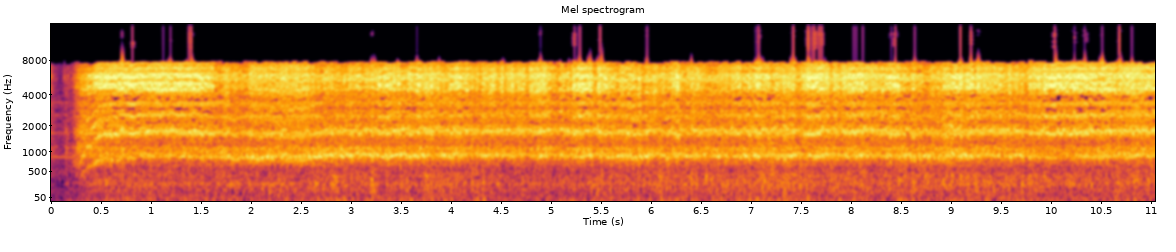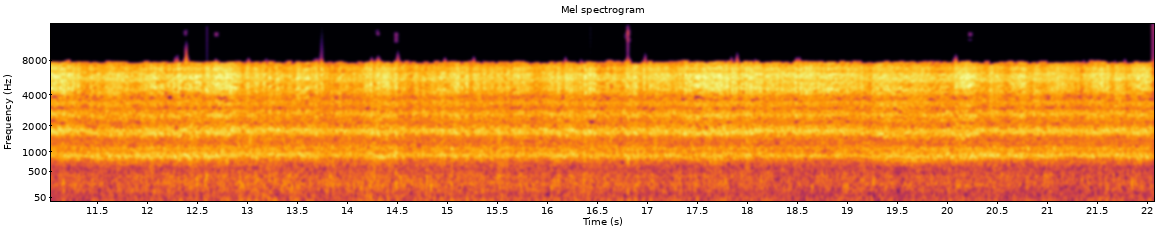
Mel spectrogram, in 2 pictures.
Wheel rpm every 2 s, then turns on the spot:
130, 220, 230, 230, 230, 220, 230, 230, 230, 220, 230.
none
